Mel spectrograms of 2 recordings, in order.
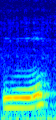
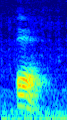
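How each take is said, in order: First: The vowel is closed, with lips rounded tight. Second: The vowel is open, with the mouth wider. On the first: "we have the closed one" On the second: "If you open that up"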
